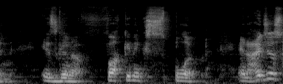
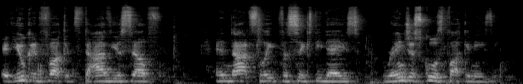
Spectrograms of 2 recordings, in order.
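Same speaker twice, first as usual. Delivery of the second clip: put-on Boston accent, sergeant style; 4 semitones lower, 3 dB quieter than usual. Quoting his old platoon sergeant about ranger school: sergeant's Boston accent. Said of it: "I gotta do it with his Boston accent".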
